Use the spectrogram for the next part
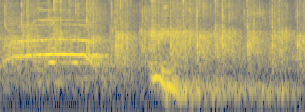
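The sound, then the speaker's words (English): Thin, scattered applause from an audience rustles steadily throughout, with a couple of sustained voice tones early on and a brief falling vocal whoop partway through. “So, wow, that was the weakest start of an applause ever.”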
